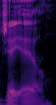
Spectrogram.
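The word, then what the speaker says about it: Jaelle: It's like J-A-E-L-L-E, but it's pronounced J-L.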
